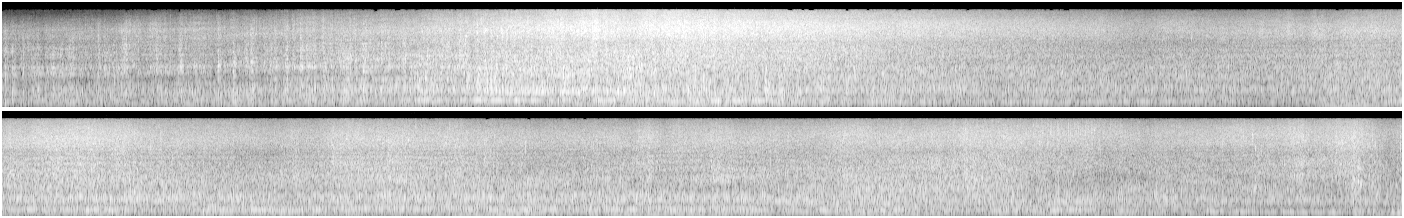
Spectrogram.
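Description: Yamaha WaveRunner personal watercraft running at speed, its engine pitch rising and falling as it turns, with the rush of its jet spray loudest as it passes close about five seconds in. Water slapping and wind on the microphone run under it.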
